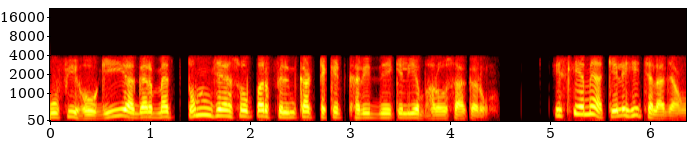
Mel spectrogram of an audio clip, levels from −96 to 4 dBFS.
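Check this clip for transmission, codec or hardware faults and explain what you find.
One fault runs through the whole speech clip: the Bluetooth CVSD headset codec. Throughout, a one-bit delta coder, consistent with a 64 kbps link, tracks the waveform in adapting up-down steps. The band sits between 250 Hz and 3.4 kHz, with a spectrogram showing nothing above 3.8 kHz. Sibilants sound scratchy, a granular hiss sits underneath, and loud peaks look slope-clipped on the waveform.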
